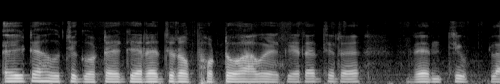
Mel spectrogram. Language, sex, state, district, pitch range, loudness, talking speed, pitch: Odia, male, Odisha, Malkangiri, 125-135 Hz, -17 LUFS, 155 wpm, 125 Hz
